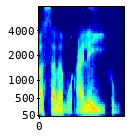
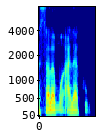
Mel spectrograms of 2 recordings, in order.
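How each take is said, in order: First: It is said as 'alaykum', with a y sound. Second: It is said as 'alakum', without a y sound. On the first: The speaker calls it right. "they add an extra ear" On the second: The speaker calls it wrong. "we don't say"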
